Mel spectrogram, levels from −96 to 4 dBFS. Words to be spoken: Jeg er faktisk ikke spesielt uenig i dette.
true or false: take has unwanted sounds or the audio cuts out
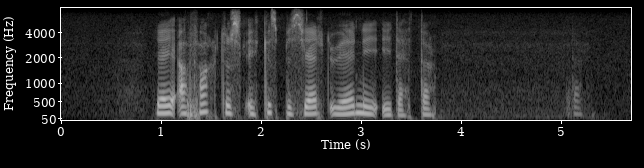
true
